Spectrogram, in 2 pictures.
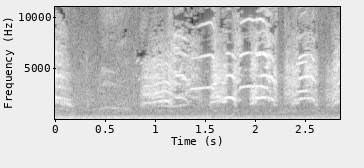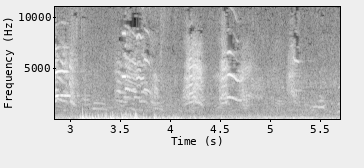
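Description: Birds calling in a rapid run of short, harsh, rising-and-falling squawks with brief gaps, thinning out near the end. A low rumble comes in about three seconds in.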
